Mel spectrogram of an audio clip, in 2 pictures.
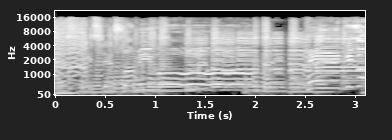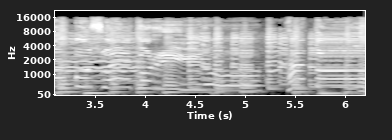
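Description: Banda brass section playing an instrumental passage between sung verses: trumpets and trombones carry the melody in harmony over a pulsing tuba bass line, with percussion hits.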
